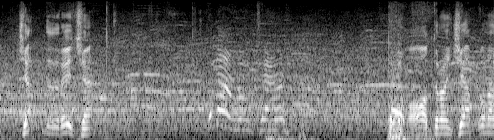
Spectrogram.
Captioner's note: applause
